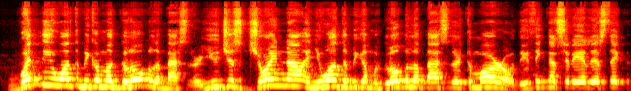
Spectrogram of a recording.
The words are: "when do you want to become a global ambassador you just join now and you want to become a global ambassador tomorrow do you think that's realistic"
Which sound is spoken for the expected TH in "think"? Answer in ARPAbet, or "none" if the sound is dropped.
TH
